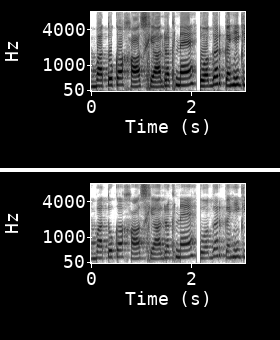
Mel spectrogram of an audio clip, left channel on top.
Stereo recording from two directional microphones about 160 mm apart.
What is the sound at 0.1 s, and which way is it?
A woman's voice, 35° left (ahead or behind).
